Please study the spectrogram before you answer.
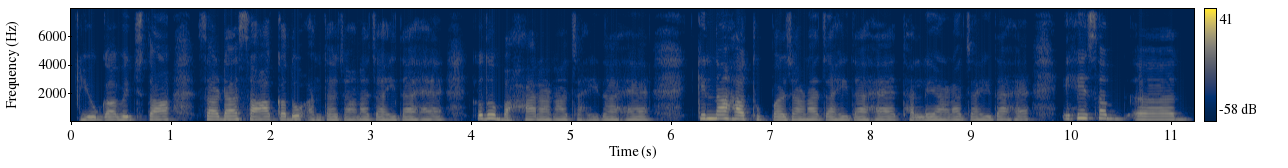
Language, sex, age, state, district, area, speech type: Punjabi, female, 30-45, Punjab, Jalandhar, urban, spontaneous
